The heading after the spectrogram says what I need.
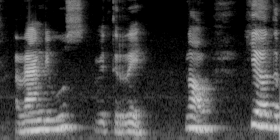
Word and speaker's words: rendezvous: rendezvous not a rendezvous so what is the exact pronunciation of the word is here randus with ray now here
